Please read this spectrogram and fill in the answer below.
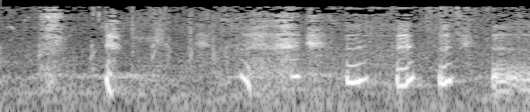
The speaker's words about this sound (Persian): چی گپ شده؟ چرا گریه میکنی؟ خاله جان حالا چرا گریان میکنی؟ خیرت خوب باشه.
